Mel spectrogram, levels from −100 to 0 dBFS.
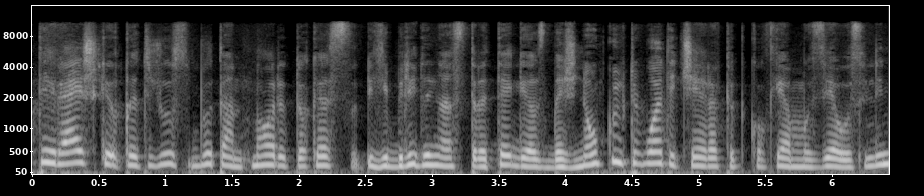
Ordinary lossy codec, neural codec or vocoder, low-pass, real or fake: AAC, 64 kbps; codec, 24 kHz, 1 kbps, SNAC; 10.8 kHz; fake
